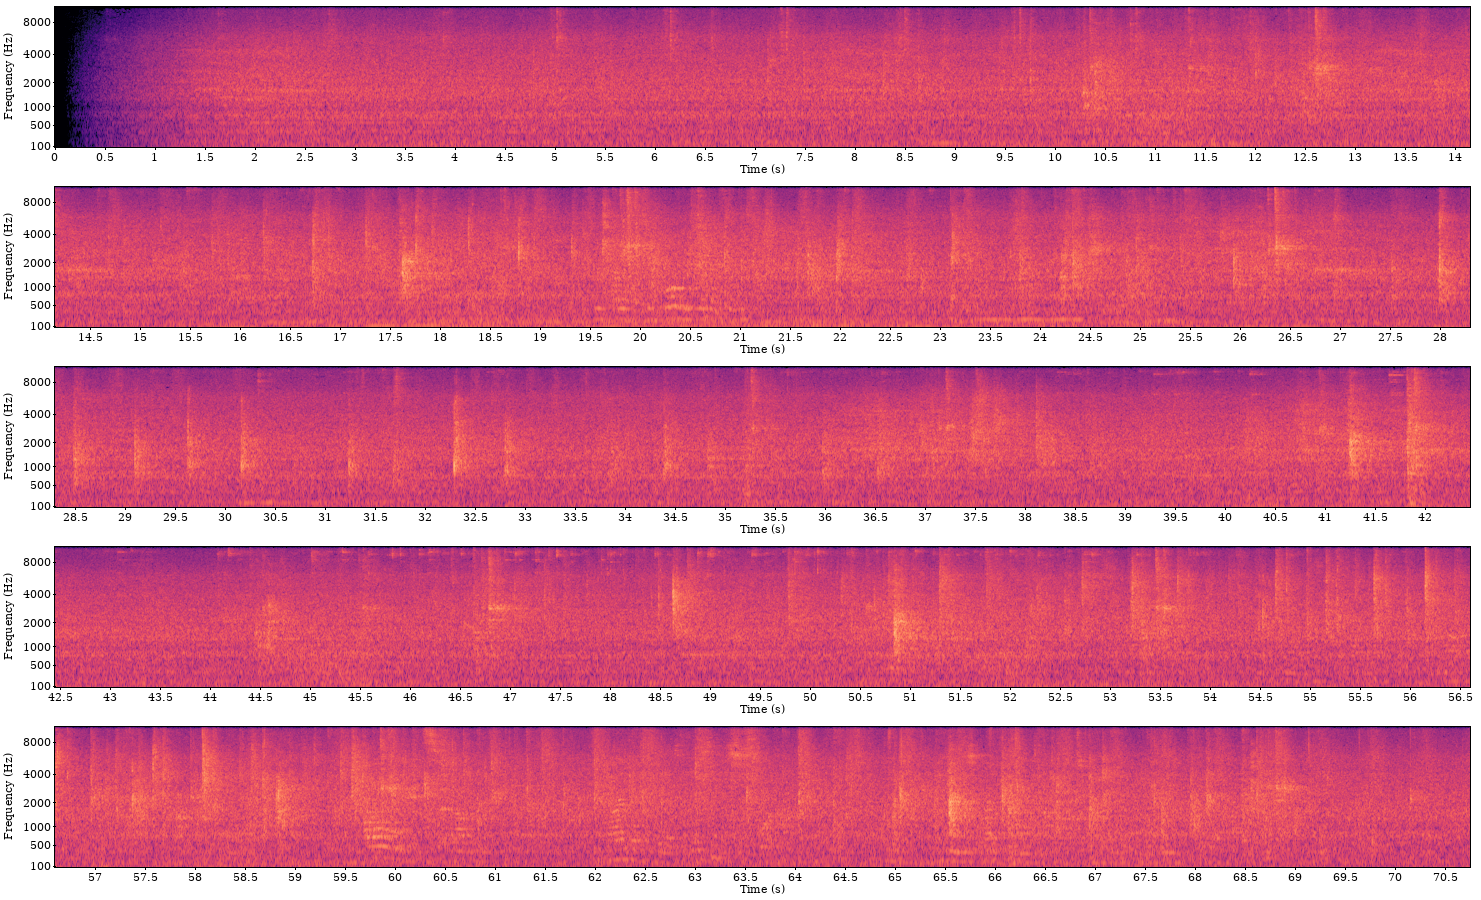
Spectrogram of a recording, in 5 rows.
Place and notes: Calgary +15 1st St SW bridge
sound of the bridge on the +15 walkway Calgary
Alberta, Canada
